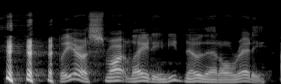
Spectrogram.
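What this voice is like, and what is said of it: Put-on Australian accent. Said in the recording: “on account of me being Australian ... oh, you're so charming with your accent.”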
